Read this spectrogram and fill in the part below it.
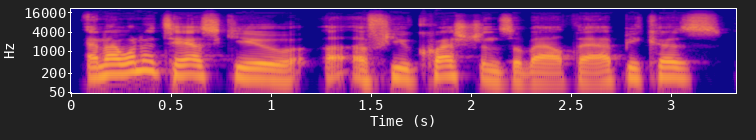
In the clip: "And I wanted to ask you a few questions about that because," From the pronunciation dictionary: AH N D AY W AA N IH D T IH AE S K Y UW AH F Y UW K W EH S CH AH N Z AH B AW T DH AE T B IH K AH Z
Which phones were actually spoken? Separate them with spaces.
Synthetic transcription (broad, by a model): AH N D AY W AA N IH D T IH AE S K Y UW AH F Y UW K W EH S CH AH N Z AH B AW T DH AE T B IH K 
